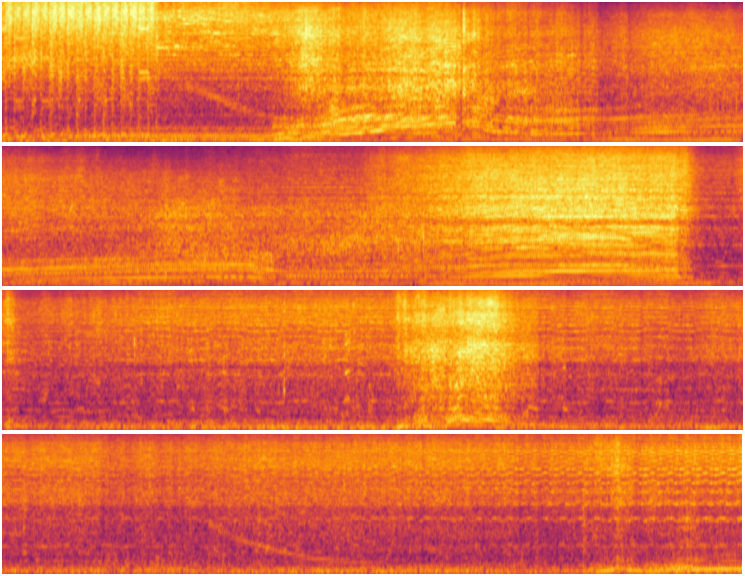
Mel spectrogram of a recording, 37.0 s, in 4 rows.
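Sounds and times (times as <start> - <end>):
car engine revving: 0.0 - 37.0
cars accelerating hard: 0.0 - 37.0
tyres spinning in burnout: 0.0 - 37.0.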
